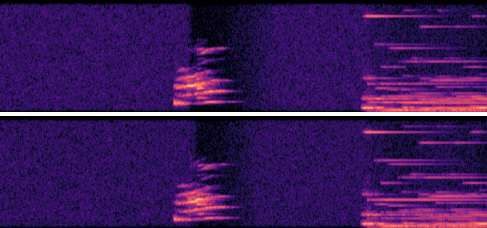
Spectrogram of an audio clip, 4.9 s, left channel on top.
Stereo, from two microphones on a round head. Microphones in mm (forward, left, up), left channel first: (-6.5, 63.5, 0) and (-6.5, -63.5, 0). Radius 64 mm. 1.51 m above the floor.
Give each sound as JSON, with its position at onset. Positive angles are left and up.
{"t": 1.7, "sound": "a cat meowing", "side_deg": 40, "distance_m": 0.9}
{"t": 3.6, "sound": "a chime", "side_deg": -35, "distance_m": 1.2}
